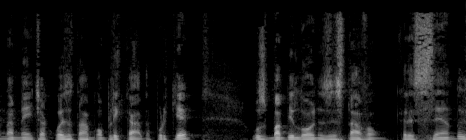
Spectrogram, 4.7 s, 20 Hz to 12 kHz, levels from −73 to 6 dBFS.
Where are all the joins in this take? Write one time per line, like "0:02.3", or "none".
0:00.9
